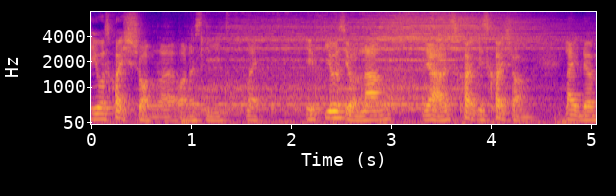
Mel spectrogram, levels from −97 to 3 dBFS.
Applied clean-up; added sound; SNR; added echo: none; Crash cymbal; 8 dB; none.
